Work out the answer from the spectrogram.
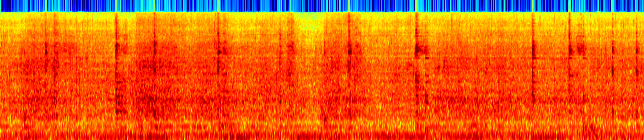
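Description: Fried potato strips and onions in sauce sizzling in a kadhai while a steel spatula stirs them, with repeated sharp clicks of the spatula against the pan about twice a second over a steady hiss.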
